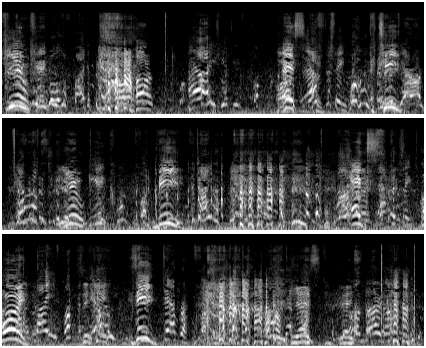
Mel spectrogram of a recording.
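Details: Involuntary vocal tics, including obscene words and exclamations, in a man with Tourette syndrome, heard while he recites the alphabet; tics left unedited.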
